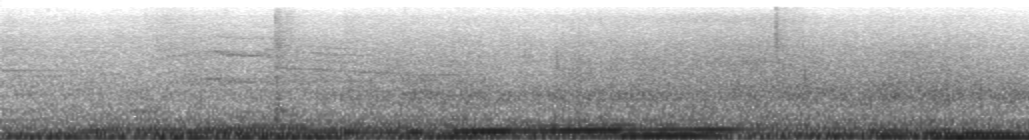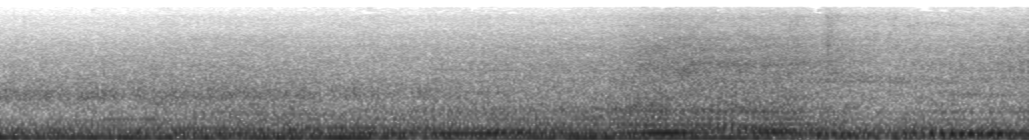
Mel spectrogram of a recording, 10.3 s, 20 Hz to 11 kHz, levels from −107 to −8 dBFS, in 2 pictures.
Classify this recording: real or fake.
real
